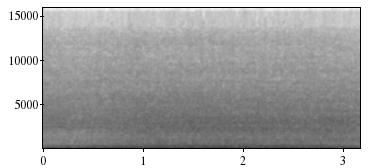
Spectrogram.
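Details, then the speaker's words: 2008 4Runner (4th gen) on jack stands in drive after rear brake job and refitting the loose parking brake spring: steady low drivetrain hum, wheels turning with no ticking or scraping, also fine after parking brake use; fixed. "oh yeah quiet now let me engage the parking brake okay now let me put in drive again oh beautiful so I solved that issue"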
